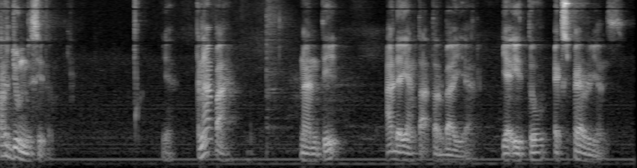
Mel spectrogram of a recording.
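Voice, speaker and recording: A young man lecturing fellow lecturers in a lively way, asking rhetorical questions and dropping English terms. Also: low-pitched, slow, long pauses. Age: young adult. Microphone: online session mic.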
